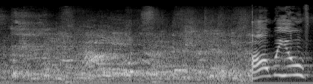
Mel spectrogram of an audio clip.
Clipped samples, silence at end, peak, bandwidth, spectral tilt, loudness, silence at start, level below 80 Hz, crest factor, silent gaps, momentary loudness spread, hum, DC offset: under 0.1%; 0 s; -4 dBFS; 16.5 kHz; -3.5 dB/octave; -18 LUFS; 0 s; -38 dBFS; 14 dB; none; 7 LU; none; under 0.1%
